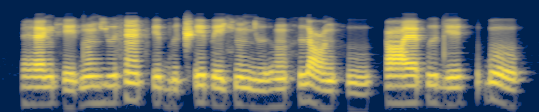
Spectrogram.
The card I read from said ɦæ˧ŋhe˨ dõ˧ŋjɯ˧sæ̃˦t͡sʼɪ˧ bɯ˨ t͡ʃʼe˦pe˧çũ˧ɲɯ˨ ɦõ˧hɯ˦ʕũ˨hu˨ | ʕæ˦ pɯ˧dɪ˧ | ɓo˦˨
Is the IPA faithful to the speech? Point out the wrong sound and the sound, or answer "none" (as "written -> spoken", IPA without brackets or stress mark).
none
